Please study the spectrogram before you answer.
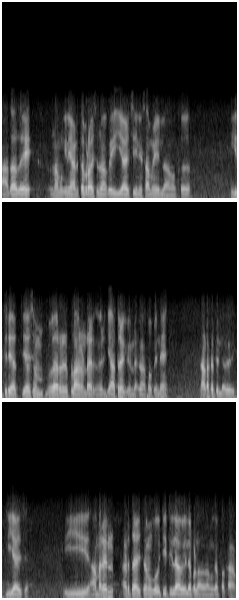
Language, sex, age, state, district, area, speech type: Malayalam, male, 18-30, Kerala, Kollam, rural, conversation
